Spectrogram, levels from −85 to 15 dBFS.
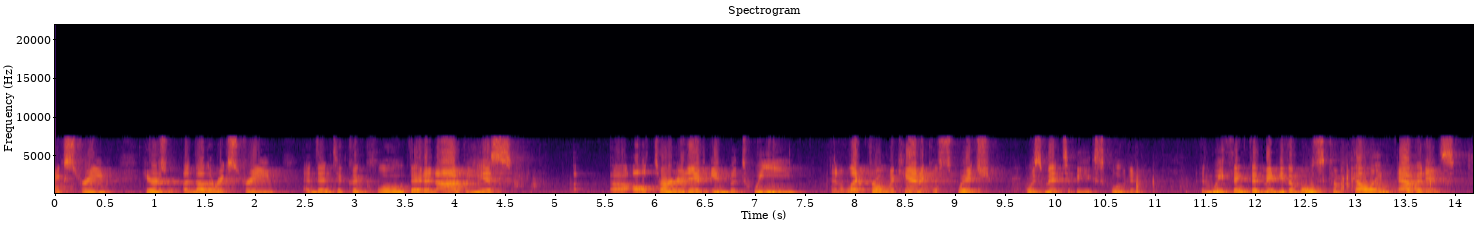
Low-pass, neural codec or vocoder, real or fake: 7.2 kHz; none; real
